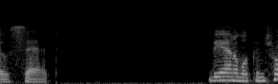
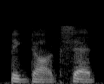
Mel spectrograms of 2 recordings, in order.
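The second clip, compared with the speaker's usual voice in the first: ordinary delivery, nothing marked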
